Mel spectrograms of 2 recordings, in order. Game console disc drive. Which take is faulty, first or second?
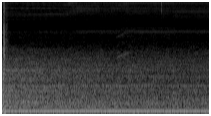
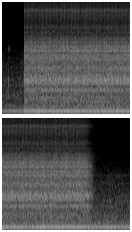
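second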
